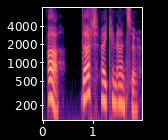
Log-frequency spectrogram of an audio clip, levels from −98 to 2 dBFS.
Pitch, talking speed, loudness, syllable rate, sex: 220 Hz, 150 wpm, -17 LUFS, 4.2 syllables/s, female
